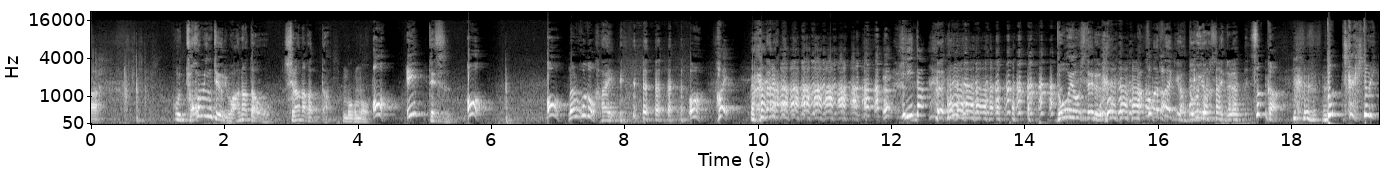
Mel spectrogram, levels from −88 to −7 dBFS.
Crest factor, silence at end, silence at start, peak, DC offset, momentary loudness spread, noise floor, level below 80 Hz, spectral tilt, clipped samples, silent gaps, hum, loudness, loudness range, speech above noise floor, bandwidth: 16 dB; 0 s; 0 s; 0 dBFS; under 0.1%; 11 LU; -38 dBFS; -46 dBFS; -5.5 dB/octave; 0.2%; none; none; -16 LUFS; 3 LU; 22 dB; 16 kHz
